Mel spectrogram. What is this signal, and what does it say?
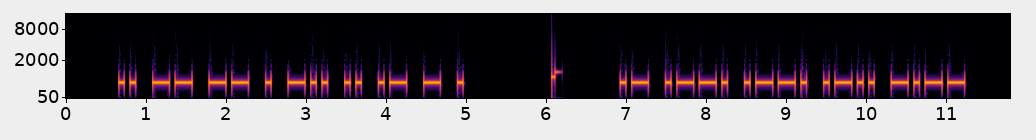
Morse code, heard as a keyed tone, about 17 wpm, 700 Hz. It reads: IMMEDIATE APPLY
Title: Sentences from Top 1200 Words - New Word Drill Alt - 17wpm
